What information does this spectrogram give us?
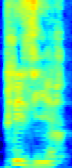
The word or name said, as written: plaisir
